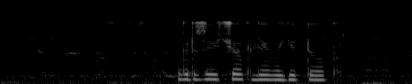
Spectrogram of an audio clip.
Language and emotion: Russian, neutral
